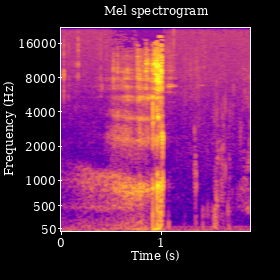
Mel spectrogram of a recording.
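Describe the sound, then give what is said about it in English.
A sip of coffee: a brief rising slurp that peaks sharply, followed by a few soft mouth clicks and a swallow. “I'm going to have a little sip of coffee right now.”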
